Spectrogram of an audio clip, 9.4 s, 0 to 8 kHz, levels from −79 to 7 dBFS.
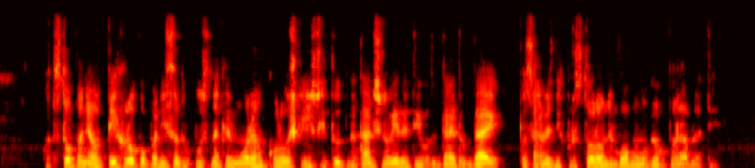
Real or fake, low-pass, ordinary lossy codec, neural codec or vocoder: fake; 7.2 kHz; MP3, 64 kbps; vocoder, 22.05 kHz, 80 mel bands, HiFi-GAN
